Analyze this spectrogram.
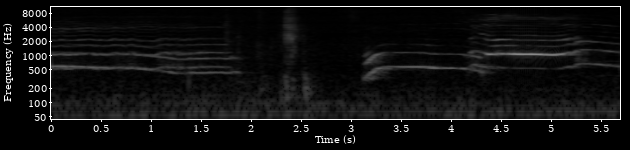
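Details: Siamese cat facing a stray: two sliding, falling yowls, a brief sharp knock in between, then a rising moan that levels into a loud, steady drawn-out tone.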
